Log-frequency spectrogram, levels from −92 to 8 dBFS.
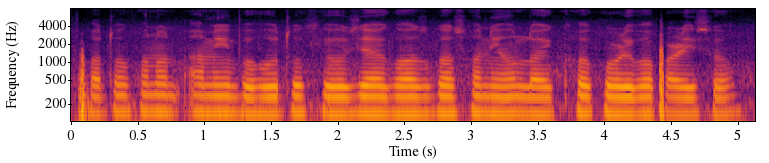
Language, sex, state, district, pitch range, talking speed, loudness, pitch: Assamese, male, Assam, Sonitpur, 130-140 Hz, 95 wpm, -19 LUFS, 135 Hz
